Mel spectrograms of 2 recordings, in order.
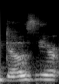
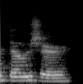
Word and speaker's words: Dozier: this entire time okay you can say dozier or dozier like i have people my family that say it both ways but you know i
